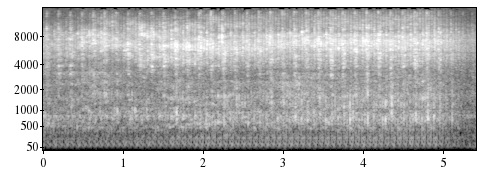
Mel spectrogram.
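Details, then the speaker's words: BMW Airhead boxer twin after a top-end refresh and reseal: a light, quick ticking over a soft, steady idle keeps pace with the engine, differing between one side and the other; top-end noise, cause unclear. "some guys have told me that it's really not that bad but I hear the difference between this side and the other side"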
